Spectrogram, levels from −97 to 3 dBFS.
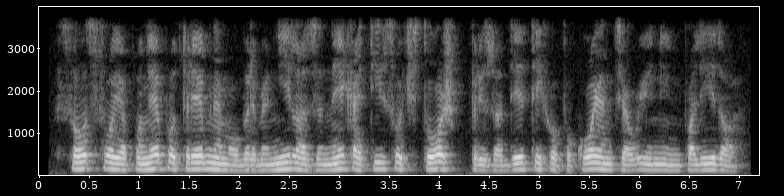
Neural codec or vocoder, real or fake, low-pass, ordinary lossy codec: none; real; 3.6 kHz; none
